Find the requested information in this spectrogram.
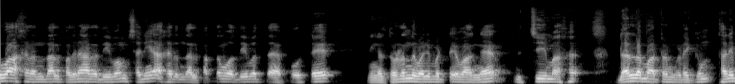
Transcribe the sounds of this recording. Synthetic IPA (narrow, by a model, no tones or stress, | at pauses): ɯʋaːɣɐɪɾɯnd̪aːlpɐðɪnaːrɯd̪iːʋɐmsɐnɪja̰ːɣɐɪɾɯnd̪aːlpɐt̪ːɐmbɐːðɯd̪iːbɐt̪ːɐpoːʈːeː | niːŋɡɐɭt̪ɔɽɐɾnd̪ɯʋɐɭɪpɐʈːeːʋaːŋɡɐʋɪt͡ʃːɐjɐma̰ːɣɐnɐɭːɐmaːʈrɐmkɪɽɐɪkːɯmt̪ɐnɪ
